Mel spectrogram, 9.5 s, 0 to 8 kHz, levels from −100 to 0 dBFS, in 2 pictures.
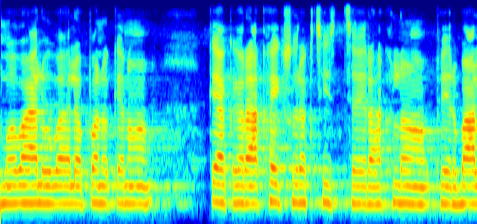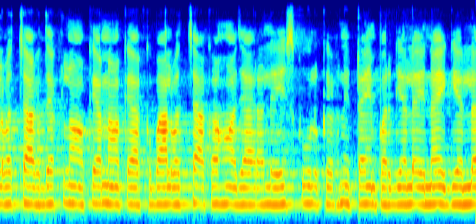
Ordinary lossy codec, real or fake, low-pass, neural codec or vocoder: none; real; 7.2 kHz; none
